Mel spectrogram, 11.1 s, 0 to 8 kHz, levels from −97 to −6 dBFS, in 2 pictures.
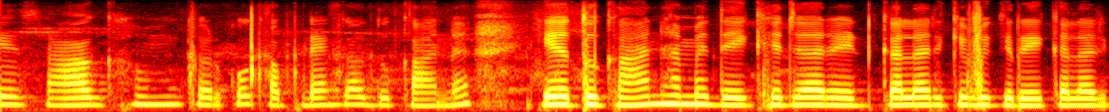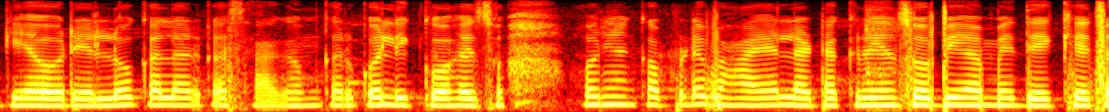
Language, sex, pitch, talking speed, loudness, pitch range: Urdu, female, 195 Hz, 230 wpm, -17 LUFS, 185-205 Hz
